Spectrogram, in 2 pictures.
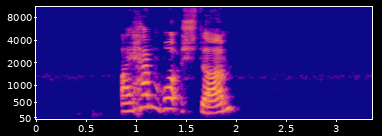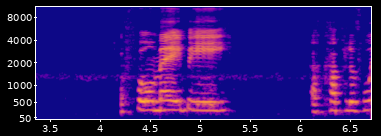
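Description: A middle-aged woman talks calmly and close up, with pauses between phrases.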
